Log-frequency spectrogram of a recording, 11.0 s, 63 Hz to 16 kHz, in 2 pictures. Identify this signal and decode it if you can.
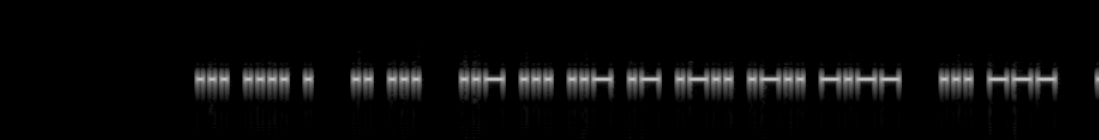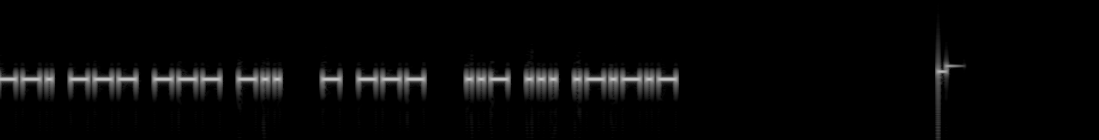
Morse code, heard as a keyed tone, about 40 wpm, 700 Hz. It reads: SHE IS USUALLY SO GOOD TO US.
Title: Sentences from Top 1000 Words - Review Part 3 - 40wpm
